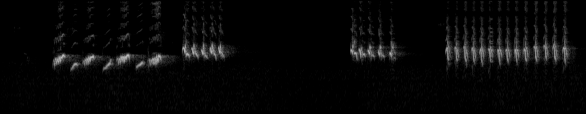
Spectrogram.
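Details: Northern mockingbird song with distinct phrase blocks: slurred chirps repeated five times, a quick stuttered burst, a pause, then a short trill and a longer fast rattling series. Nothing else is audible.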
